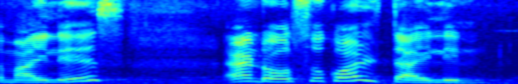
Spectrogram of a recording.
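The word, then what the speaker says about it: ptyalin: mileage and also called टाइलिन P silent होता है आपका टाइलिन होता है तो जब भी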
